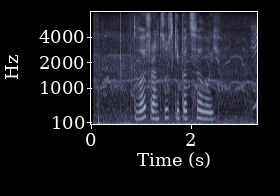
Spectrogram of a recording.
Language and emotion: Russian, neutral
